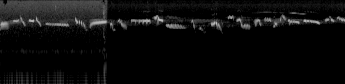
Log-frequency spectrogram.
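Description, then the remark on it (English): A bird sings a continuous, quick run of high, varied warbling notes and chirps among the trees of leafy glades at Fleury, France, fairly soft and steady, with a low background rumble only in the first second. “despite the bombs, despite the chemicals, the ground recovered, and the birds once more sing in Fleury.”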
